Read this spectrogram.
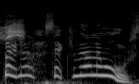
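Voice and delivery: squeaky high public-service warning; high mock voice. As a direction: say it like a prim announcement.

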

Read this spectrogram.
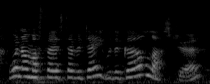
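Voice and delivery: excited. Shown as a demonstration. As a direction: sell it like big news, with a lift on "went". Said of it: "You're not as excited as I was".

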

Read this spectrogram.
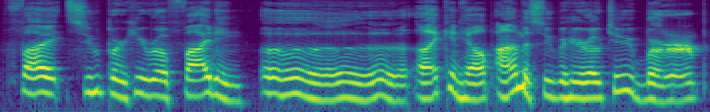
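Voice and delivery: put-on slurred, dragged-out drunken hero. Drunk Tony offering to join the fight, slurring. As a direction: slur it with a mock burp at the end. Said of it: "'Cause he's all drunk".

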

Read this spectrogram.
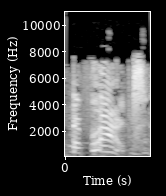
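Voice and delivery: high shouted mock patriot; mock freedom shout. Mocking the internet commenters with a high shout.

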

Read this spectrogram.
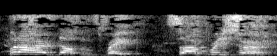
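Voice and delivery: ordinary talk, nothing marked

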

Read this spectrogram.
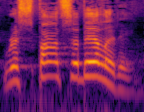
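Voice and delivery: loud, high, slow declaimed prayer in phrases; led prayer. Real, not acted. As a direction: proclaim it phrase by phrase for a congregation to repeat. Leads congregation in repeat-after-me prayer.

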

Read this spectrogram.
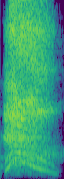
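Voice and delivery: a quick mock gasp from the daughter; retold gasp. Daughter hearing about the Oreos, mock gasp. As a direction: gasp as if caught out. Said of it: "She said".

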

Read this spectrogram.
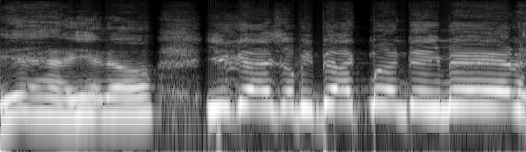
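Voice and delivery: high-pitched, hyped-up retold quote; acted excited announcement. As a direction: imitate yourself hyped on air. Cheerful remark acted on TV appearance.

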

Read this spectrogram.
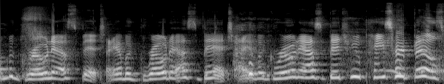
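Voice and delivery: high, loud tearful rant; half-laughing through tears. Real, not acted. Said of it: "Why am I crying".

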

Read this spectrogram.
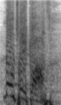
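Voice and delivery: high, loud mock announcement; comic shouted punchline. Real, not acted. Dad reports toddler's failed jump, shouted punchline. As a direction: shout the failure for laughs.

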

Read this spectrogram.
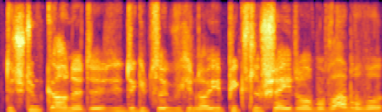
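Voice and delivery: whiny know-it-all nerd, lightly voiced. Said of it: "Jetzt würden die Nerds sagen".

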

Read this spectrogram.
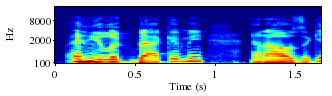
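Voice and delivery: usual speaking voice

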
